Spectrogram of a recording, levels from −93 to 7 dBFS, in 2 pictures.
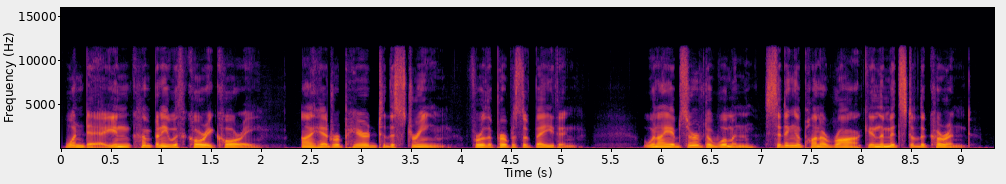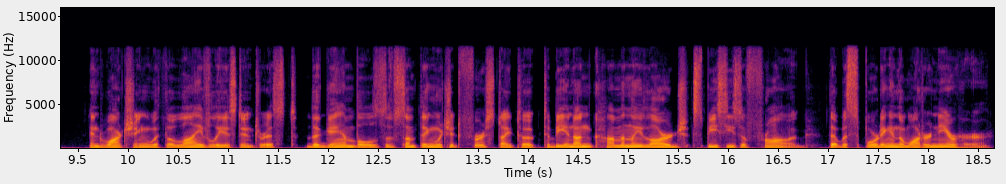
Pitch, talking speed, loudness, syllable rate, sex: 105 Hz, 205 wpm, -18 LUFS, 5.7 syllables/s, male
